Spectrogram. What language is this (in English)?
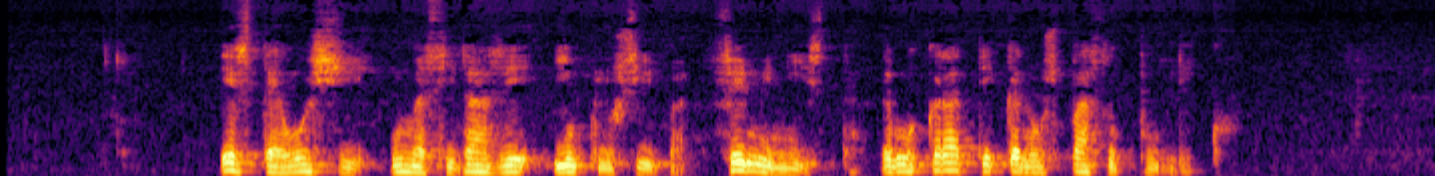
Galician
